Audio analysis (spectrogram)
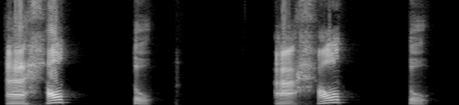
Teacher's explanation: membacakan ini dengan menebalkannya pada huruf tho terlebih dahulu kemudian masukkan kepada huruf ta dan dia tipis. Jadi bacanya tidak semuanya menjadi tebal. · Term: idgham mutajanisain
